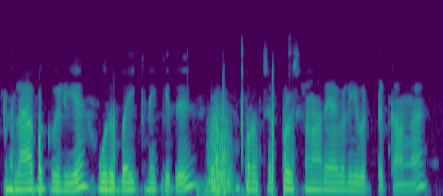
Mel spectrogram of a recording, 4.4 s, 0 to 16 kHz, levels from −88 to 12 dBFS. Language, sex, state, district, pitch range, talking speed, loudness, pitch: Tamil, male, Tamil Nadu, Namakkal, 135-150 Hz, 150 wpm, -19 LUFS, 140 Hz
